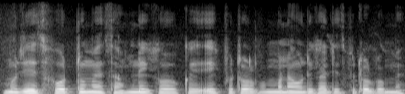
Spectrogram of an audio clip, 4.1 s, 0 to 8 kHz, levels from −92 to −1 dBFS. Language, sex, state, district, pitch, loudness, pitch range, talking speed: Hindi, male, Madhya Pradesh, Katni, 115 Hz, -18 LUFS, 110-120 Hz, 265 wpm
